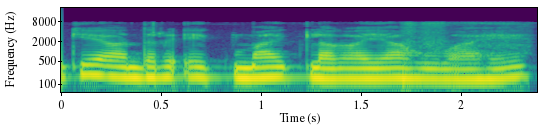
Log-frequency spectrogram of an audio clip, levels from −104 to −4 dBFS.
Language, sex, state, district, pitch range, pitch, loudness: Hindi, female, Arunachal Pradesh, Lower Dibang Valley, 150-165 Hz, 160 Hz, -15 LUFS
